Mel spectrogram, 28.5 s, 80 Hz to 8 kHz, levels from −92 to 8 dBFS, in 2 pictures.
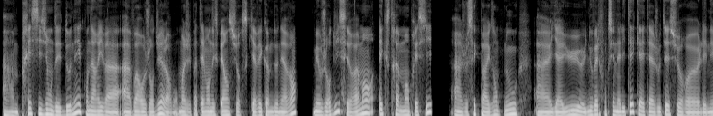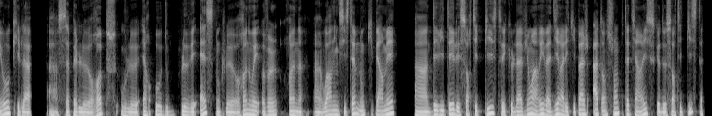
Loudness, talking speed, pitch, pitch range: -16 LUFS, 210 wpm, 105 Hz, 95-120 Hz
